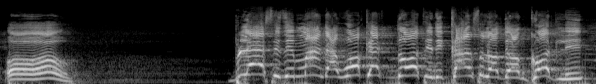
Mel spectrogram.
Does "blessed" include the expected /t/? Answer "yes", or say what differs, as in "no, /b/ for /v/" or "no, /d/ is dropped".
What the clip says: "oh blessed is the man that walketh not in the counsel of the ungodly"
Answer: no, /t/ is dropped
